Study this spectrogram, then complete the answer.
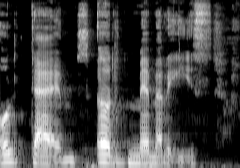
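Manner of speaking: low put-on French accent. Asked to repeat the line in a French accent, the speaker says it in a French accent. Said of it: "Say it in a French accent".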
